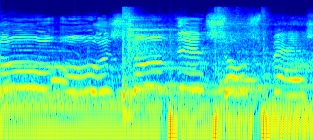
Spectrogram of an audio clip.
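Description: Live R&B ballad: a woman sings a line that bends and wavers in pitch over sustained bass and chord accompaniment.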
